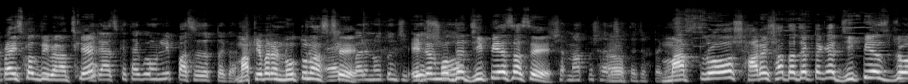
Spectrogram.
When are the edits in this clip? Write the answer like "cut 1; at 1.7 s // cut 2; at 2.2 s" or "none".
cut 1; at 2.5 s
